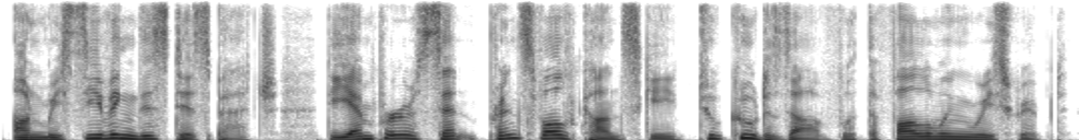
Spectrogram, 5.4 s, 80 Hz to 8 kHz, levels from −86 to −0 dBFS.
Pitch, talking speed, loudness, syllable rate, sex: 140 Hz, 165 wpm, -20 LUFS, 5.7 syllables/s, male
